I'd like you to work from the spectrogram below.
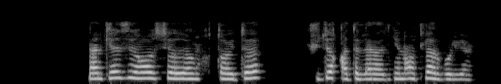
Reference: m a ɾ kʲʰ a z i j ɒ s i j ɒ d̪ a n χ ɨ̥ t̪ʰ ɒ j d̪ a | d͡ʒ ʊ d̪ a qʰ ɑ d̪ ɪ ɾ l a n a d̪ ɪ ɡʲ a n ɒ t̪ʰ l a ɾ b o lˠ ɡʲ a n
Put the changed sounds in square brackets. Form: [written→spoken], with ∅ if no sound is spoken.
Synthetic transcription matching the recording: m a ɾ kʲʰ a z i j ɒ s i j ɒ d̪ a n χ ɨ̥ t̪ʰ ɒ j d̪ a | d͡ʒ ʊ d̪ a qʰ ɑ d̪ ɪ ɾ l a n a d̪ ɪ ɡʲ a n ɒ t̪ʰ l a ɾ b o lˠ ɡʲ a n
